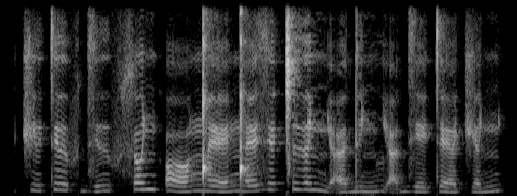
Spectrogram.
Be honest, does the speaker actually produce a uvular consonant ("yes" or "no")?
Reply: no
